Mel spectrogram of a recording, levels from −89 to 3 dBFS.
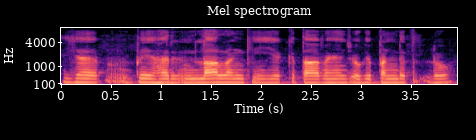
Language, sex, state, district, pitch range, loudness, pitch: Hindi, male, Uttar Pradesh, Lalitpur, 145-155 Hz, -19 LUFS, 150 Hz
